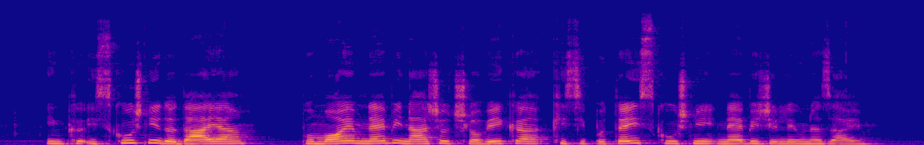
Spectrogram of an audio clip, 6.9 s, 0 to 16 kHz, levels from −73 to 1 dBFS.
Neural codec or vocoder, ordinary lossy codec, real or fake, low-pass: none; none; real; 14.4 kHz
